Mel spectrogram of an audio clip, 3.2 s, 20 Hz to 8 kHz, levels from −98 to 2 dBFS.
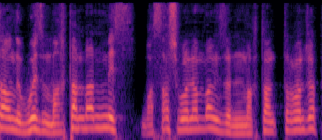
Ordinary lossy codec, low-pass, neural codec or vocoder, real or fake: none; none; codec, 16 kHz, 1.1 kbps, Voila-Tokenizer; fake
